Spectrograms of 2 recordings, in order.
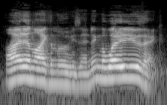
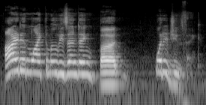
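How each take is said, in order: First: The pitch stays flat with little variation. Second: The pitch rises and falls with clear pauses. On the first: The speaker calls it wrong. "Now look at what monotone looks like" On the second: The speaker calls it right. "look at the pitch and pauses in this phrase"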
